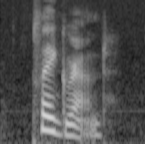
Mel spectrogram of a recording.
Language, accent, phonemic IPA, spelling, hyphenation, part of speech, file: English, US, /ˈpleɪɡɹaʊnd/, playground, play‧ground, noun, En-us-playground.ogg
- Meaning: A large open space for children to play in, usually having dedicated play equipment (such as swings and slides)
